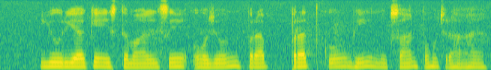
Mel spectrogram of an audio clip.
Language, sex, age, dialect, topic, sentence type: Hindi, female, 36-40, Marwari Dhudhari, agriculture, statement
